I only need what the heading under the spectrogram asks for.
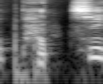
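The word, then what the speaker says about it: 밭이: 자, 여러분 미다지 같은 경우는 디귿이 올라가서 미다디 디귿타 이 모음하고 만나서 미다지라고 발음을 하게 됐죠. 그리고 바치 같은 경우는 바 티읕이 올라가서 티읕하고 이 모음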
